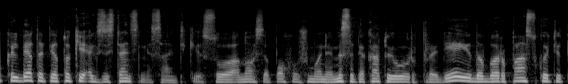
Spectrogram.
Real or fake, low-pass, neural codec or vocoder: fake; 14.4 kHz; vocoder, 44.1 kHz, 128 mel bands, Pupu-Vocoder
